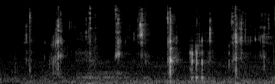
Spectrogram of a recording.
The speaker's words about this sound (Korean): 자, 오늘은 무언가를 짭짭 찰지게 씹는 소리였는데요. 불어서 풍선을 만들 수도 있는 이것은 무엇이었을까요? 자, 소리 다시 한번 들어보실래요?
